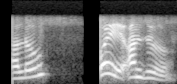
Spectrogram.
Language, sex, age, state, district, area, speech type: Nepali, female, 30-45, West Bengal, Darjeeling, rural, conversation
